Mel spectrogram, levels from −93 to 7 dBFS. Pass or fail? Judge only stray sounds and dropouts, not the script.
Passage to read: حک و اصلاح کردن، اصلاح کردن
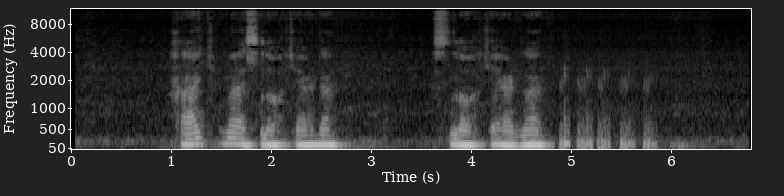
fail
